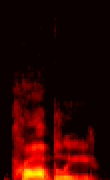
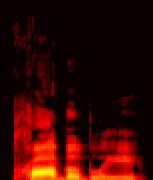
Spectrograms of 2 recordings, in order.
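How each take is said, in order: First: The word is said with two syllables. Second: The word is said with three syllables. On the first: "in conversation with two syllables" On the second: "You can say with uh, three syllables"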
